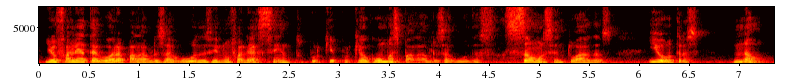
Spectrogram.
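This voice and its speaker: A man's voice: on the high side, very animated, fast, mellow, breathy edge. A man with a Brazilian Portuguese accent, teaching a recorded lesson to his class. He repeats key points and stops to check that students follow. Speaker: Spanish teacher.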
